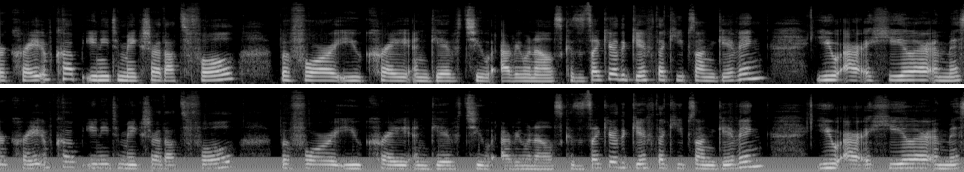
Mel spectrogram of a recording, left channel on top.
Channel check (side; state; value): right; noise; hum, 9 dB below the sound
